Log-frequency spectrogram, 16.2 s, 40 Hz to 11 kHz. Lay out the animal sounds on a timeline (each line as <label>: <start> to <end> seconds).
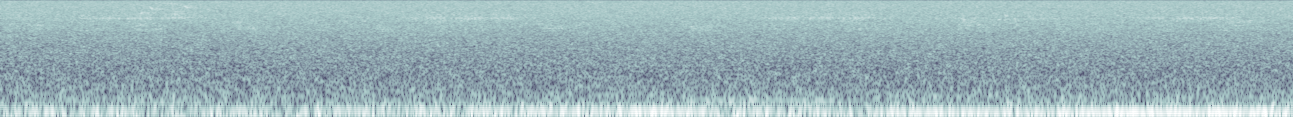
Blackburnian Warbler (Setophaga fusca): 1.2 to 2.6 seconds
Dark-eyed Junco (Junco hyemalis): 9.4 to 11.1 seconds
